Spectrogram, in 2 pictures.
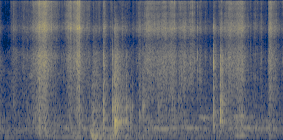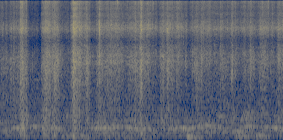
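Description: Plastic spoon scooping and pressing soft cooked semolina swallow in an aluminium pot, with irregular scrapes and knocks against the pot, strongest in the first couple of seconds.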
